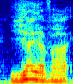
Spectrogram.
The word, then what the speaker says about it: YAHVAH: In Eastern part, the W for them, they pronounce it as V or B.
